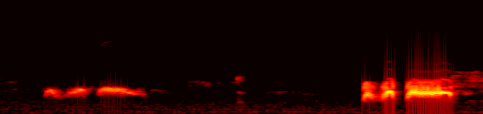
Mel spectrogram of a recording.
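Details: Caged lure spotted dove giving calling coos: soft low murmured notes, a pause, then a full loud phrase of two quick notes, a drawn-out rolling coo and a short ending.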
